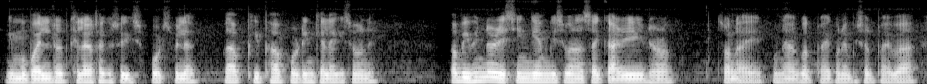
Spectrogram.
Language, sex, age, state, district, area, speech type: Assamese, male, 18-30, Assam, Biswanath, rural, spontaneous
